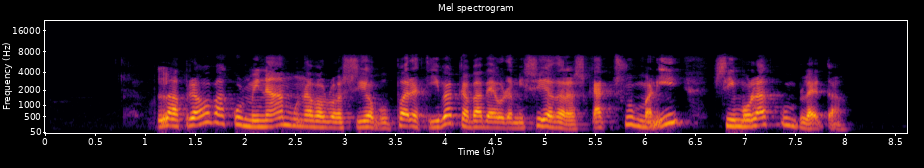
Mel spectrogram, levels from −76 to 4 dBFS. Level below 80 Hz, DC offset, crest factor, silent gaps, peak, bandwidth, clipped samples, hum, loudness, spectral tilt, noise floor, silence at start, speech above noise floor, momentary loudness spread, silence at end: -60 dBFS; under 0.1%; 16 dB; none; -2 dBFS; 7.6 kHz; under 0.1%; none; -17 LUFS; -5 dB/octave; -73 dBFS; 1.1 s; 56 dB; 8 LU; 0.65 s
